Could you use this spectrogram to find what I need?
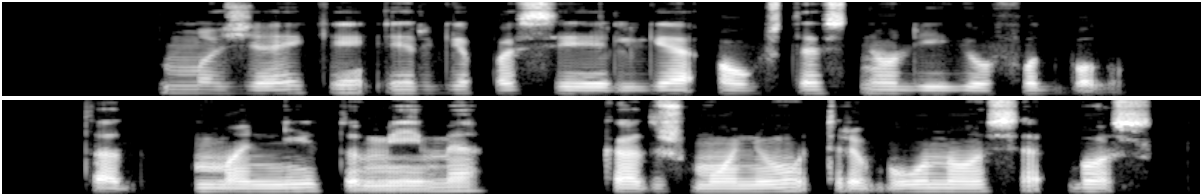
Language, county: Lithuanian, Marijampolė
